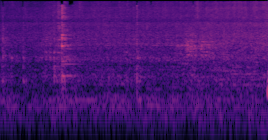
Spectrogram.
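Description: Potatoes frying in a pan on a home stove, giving a steady close sizzle with a couple of soft stirring scrapes and no talking.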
